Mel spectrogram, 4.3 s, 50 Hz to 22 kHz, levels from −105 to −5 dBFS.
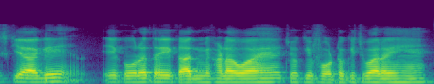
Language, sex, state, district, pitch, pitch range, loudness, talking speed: Hindi, male, Uttar Pradesh, Shamli, 120 Hz, 120-125 Hz, -18 LUFS, 205 wpm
